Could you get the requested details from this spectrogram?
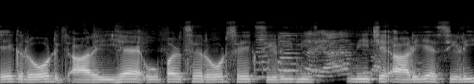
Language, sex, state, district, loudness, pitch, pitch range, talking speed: Hindi, male, Delhi, New Delhi, -18 LUFS, 125 Hz, 115-125 Hz, 200 wpm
